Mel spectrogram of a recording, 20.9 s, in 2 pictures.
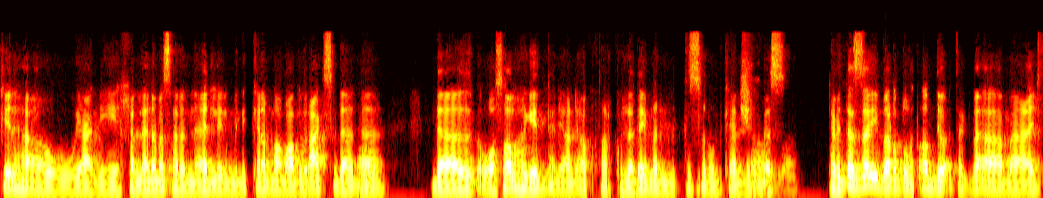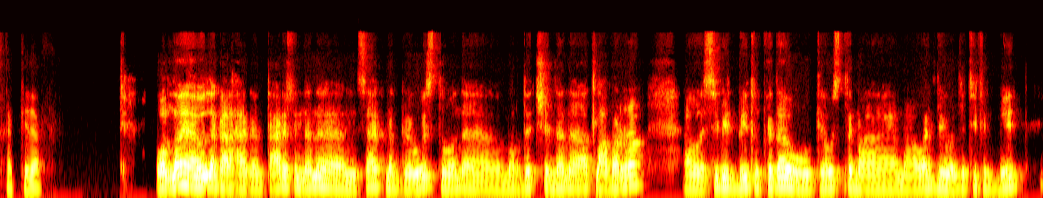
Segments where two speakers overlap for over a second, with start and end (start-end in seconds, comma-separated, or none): none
